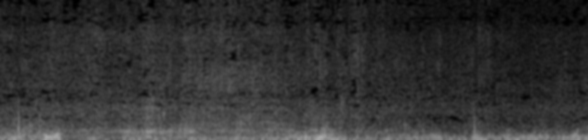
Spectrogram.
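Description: Small sea waves washing against a rocky shore, with a light breeze buffeting the microphone as a low rumble.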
